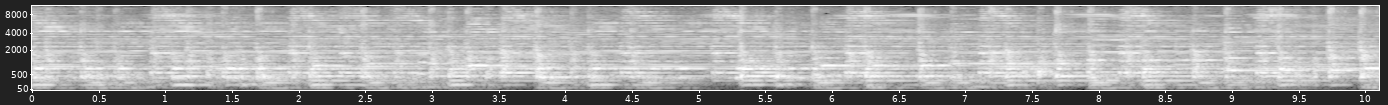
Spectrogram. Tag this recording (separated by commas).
Classical music, Music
